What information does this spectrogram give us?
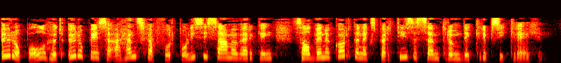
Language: Dutch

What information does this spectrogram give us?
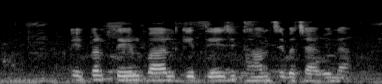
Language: Bhojpuri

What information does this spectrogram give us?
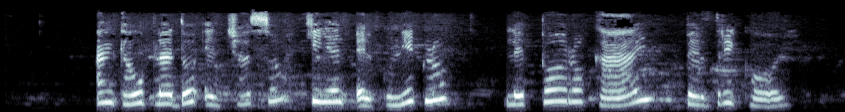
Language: Esperanto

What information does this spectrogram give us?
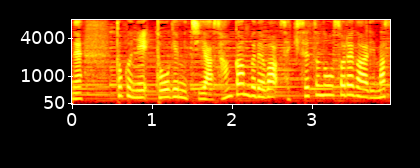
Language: Japanese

